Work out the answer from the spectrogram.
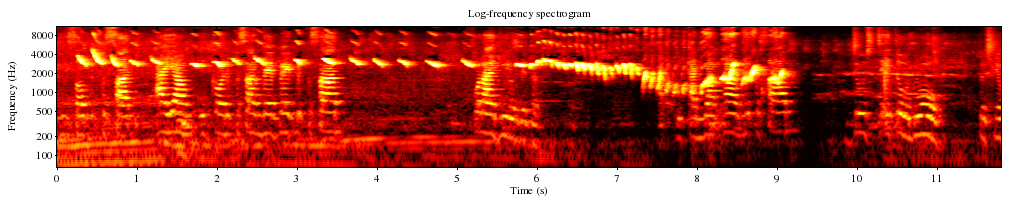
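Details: White-rumped shama in 'pastol' style, given as a tutor song for young birds: a busy medley of high chirps, trills and repeated slurred whistles, then a long falling warbled phrase, with a low hum underneath in the first half.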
